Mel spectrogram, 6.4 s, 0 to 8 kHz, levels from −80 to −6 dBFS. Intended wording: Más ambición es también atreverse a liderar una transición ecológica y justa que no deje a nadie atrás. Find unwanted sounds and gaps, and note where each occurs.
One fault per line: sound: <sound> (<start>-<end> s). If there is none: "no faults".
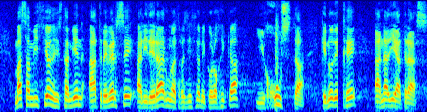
sound: dropout (5.1-5.1 s)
